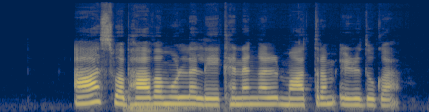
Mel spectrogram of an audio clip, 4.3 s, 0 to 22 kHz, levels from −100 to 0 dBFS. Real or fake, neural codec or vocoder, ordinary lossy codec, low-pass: real; none; none; 19.8 kHz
